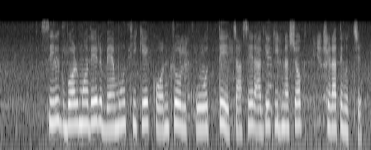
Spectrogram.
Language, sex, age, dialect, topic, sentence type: Bengali, female, 18-24, Western, agriculture, statement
